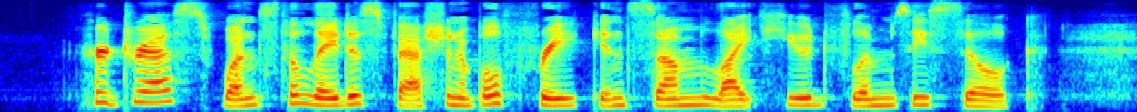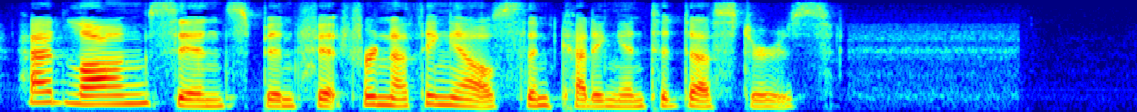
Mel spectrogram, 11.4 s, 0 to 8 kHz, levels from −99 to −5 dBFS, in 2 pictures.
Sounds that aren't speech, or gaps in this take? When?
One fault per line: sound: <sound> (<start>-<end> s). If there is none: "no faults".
no faults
